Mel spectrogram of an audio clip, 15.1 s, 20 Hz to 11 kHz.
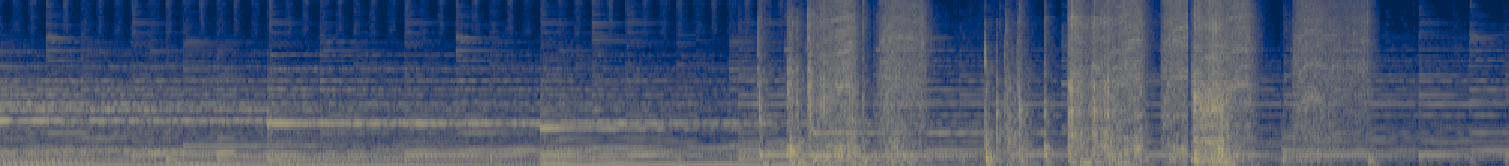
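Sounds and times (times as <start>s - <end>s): background music: 0.0s - 15.0s
cordless power driver bursts: 7.9s - 9.3s, 10.7s - 13.8s.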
